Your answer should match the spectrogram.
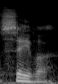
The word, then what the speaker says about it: seva: It's called SEVA. They call it SEVA. S-E-V-A. The E's are pronounced like A.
